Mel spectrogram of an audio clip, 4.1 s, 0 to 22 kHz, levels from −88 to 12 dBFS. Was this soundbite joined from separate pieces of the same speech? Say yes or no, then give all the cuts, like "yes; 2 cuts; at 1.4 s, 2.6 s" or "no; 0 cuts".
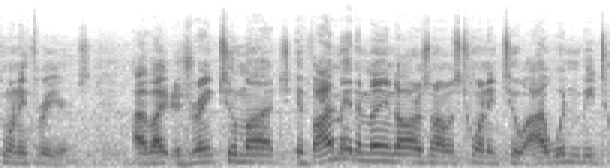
no; 0 cuts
